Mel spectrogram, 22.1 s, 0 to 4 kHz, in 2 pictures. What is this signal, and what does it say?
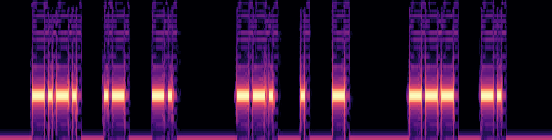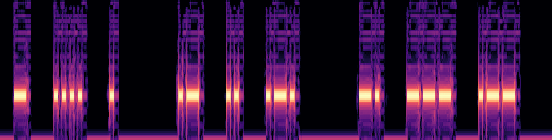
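Morse code, heard as a keyed tone, about 15 wpm, spaced as for 10 wpm, 750 Hz. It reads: CAN GET ON THE AIR NOW
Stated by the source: Morse learning practice at 10 wpm.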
